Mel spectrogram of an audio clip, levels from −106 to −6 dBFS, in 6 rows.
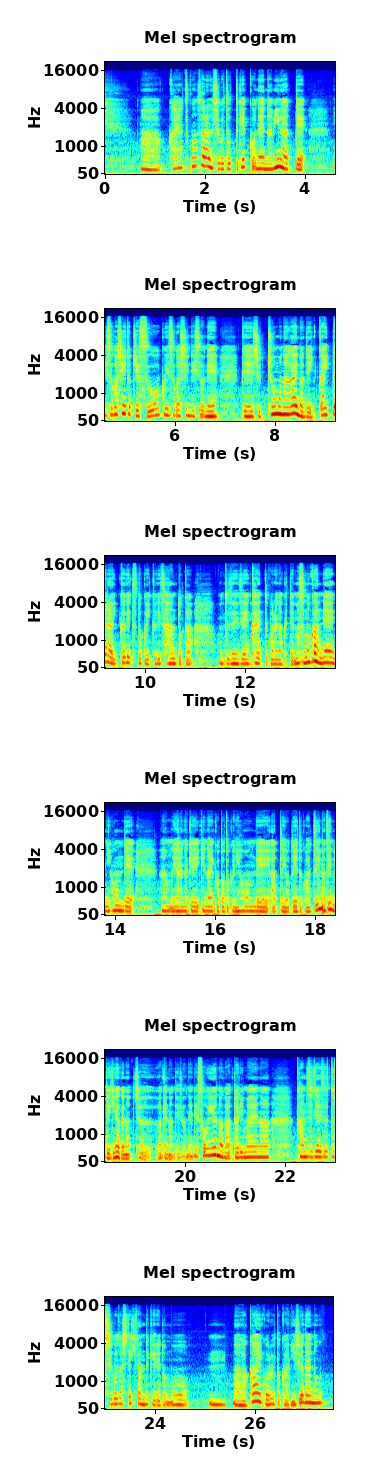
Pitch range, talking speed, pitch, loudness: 165-225 Hz, 375 characters per minute, 190 Hz, -24 LUFS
